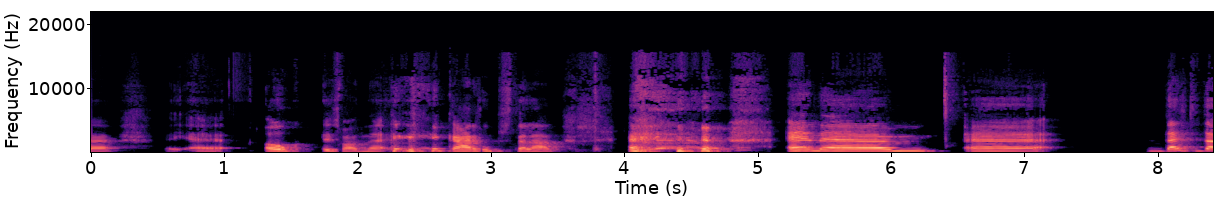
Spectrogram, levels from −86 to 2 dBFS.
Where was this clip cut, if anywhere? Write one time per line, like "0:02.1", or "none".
0:01.8
0:02.2
0:02.9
